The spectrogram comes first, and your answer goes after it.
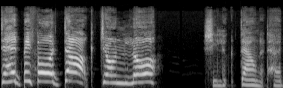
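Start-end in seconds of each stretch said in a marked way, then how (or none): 0.0-2.3 shouted curse. A narrator's reading.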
